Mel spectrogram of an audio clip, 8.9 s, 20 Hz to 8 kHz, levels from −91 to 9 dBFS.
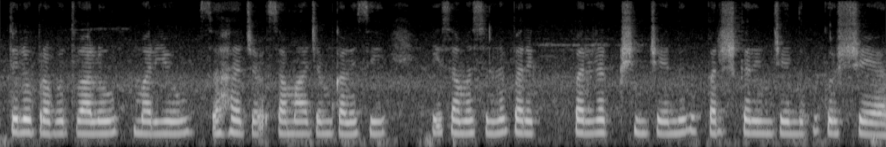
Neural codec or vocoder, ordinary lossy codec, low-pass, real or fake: none; none; none; real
